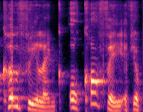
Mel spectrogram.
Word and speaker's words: Ko-fi: the screen here that's how cool feeling or coffee if you're pronouncing it correctly on there you can donate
